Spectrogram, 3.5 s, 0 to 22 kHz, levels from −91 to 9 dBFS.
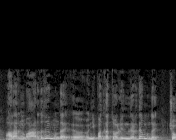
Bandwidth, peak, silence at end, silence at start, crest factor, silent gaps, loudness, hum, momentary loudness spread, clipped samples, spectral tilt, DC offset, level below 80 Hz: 11.5 kHz; -4 dBFS; 0 s; 0 s; 16 dB; none; -20 LUFS; none; 3 LU; under 0.1%; -7 dB/octave; under 0.1%; -48 dBFS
